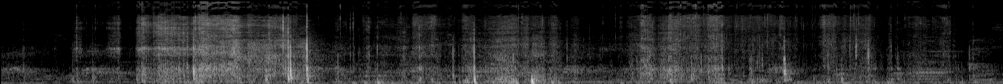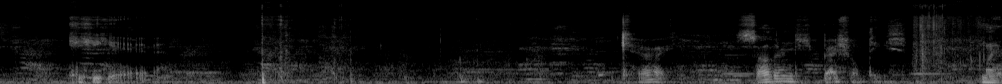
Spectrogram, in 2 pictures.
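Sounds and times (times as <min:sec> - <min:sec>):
packaging crinkling and tearing: 0:00.7 - 0:09.8, 0:19.1 - 0:20.0.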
